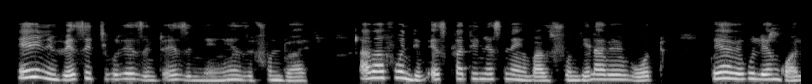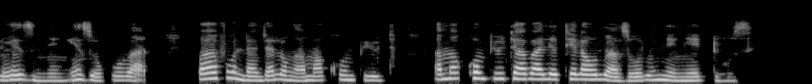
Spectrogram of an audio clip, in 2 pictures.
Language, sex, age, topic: North Ndebele, female, 25-35, education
